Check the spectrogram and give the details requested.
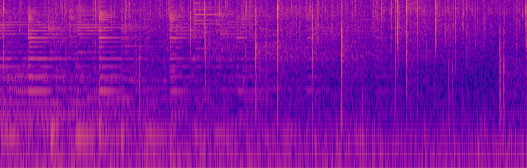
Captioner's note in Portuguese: Som de criptar de chamas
